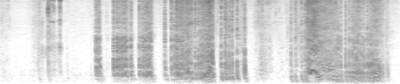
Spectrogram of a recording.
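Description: Zipper on a nylon backpack being pulled in several rasping strokes, starting about a second in and cutting off suddenly at the end.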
